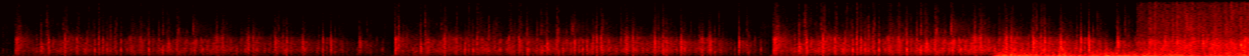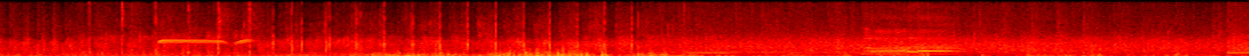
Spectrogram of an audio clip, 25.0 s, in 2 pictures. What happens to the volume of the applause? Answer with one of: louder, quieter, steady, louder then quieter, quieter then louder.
louder.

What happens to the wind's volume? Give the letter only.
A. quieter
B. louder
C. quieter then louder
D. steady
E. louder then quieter
E.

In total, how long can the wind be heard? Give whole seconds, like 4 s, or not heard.
15 s.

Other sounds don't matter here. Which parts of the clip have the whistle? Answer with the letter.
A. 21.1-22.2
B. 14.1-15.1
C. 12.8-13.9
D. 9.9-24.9
B.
